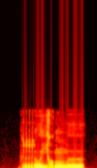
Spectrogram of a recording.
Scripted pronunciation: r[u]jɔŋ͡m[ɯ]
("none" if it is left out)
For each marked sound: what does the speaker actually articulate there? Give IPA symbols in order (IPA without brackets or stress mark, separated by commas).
u, ɯ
